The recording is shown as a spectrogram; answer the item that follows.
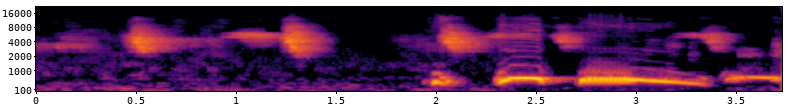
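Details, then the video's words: Short zebra dove phrase in Thai liu tan style: soft opening note, then a loud looping coo sliding into a long descending coo, preceded by a few high chirps from other birds. "หลิ่วตันตลอด Thai dove"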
